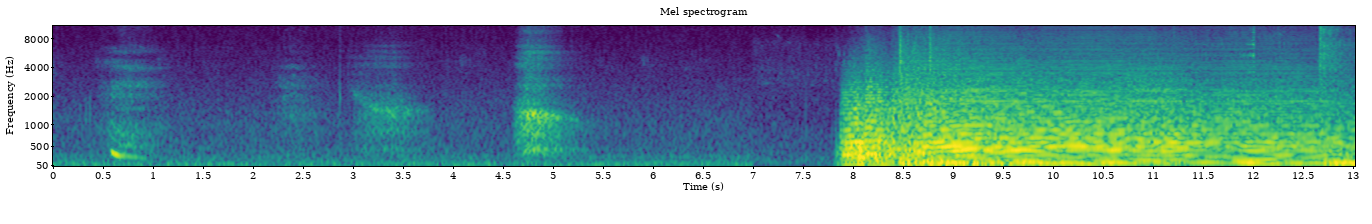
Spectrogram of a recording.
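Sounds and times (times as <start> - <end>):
woman sighing: 0.5 - 1.1, 4.6 - 5.4.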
